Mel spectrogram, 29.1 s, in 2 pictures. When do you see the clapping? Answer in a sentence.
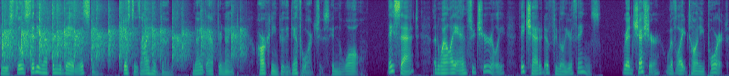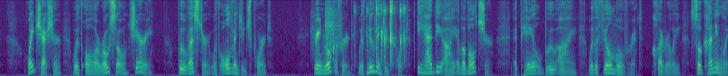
You can hear the clapping from 0.0 to 5.0 s and from 20.8 to 22.9 s.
